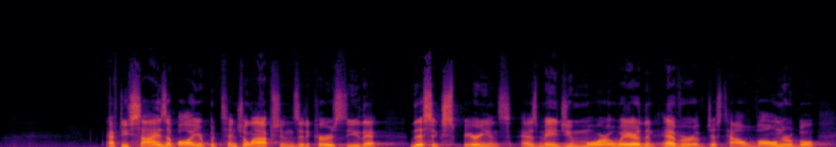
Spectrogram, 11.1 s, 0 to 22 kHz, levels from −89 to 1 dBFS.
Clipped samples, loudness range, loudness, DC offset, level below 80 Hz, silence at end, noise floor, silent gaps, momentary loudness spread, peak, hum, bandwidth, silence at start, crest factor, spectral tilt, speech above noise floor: under 0.1%; 3 LU; -22 LUFS; under 0.1%; -72 dBFS; 0.15 s; -65 dBFS; none; 10 LU; -4 dBFS; none; 10.5 kHz; 1.4 s; 18 dB; -5.5 dB/octave; 44 dB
